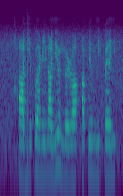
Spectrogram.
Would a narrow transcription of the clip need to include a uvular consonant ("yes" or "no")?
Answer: yes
